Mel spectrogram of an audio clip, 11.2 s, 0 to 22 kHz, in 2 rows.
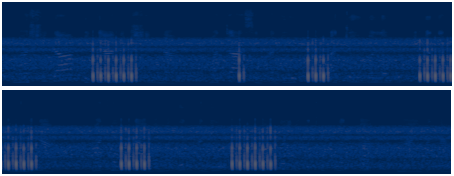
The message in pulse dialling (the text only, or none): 6 1 3 9 4 6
